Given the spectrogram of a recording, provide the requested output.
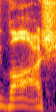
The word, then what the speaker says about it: Vaush: well counterpoint i'm not if you want it to be vosh you gotta spell it like josh then people can call you voss no joshua no one's calling you vouch then is it too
